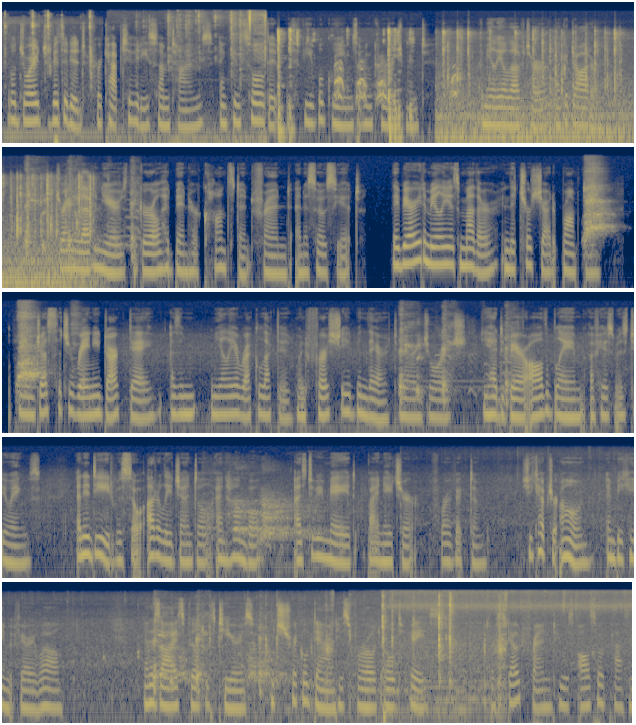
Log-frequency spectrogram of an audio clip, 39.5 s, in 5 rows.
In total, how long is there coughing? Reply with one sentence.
You can hear the coughing for 5 seconds altogether.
